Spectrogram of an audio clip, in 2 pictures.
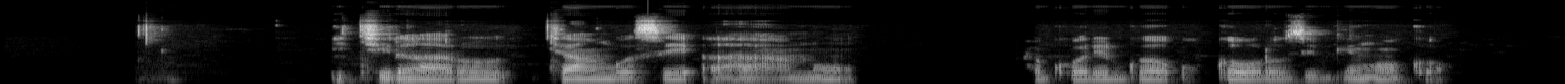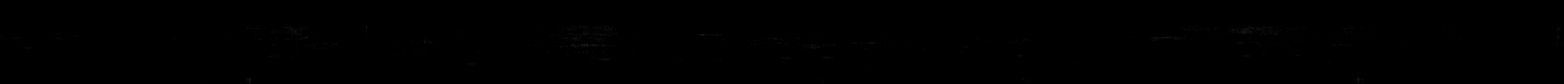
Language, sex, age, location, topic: Kinyarwanda, male, 18-24, Nyagatare, agriculture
